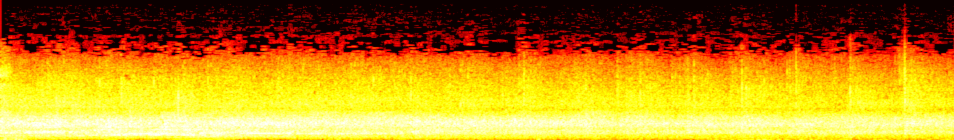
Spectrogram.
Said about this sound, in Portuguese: Pode aplaudir o Senhor aí. Pode dar glória a Deus em nome de Jesus.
